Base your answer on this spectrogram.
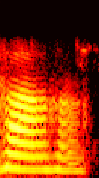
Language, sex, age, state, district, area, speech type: Marathi, female, 18-30, Maharashtra, Nashik, urban, conversation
